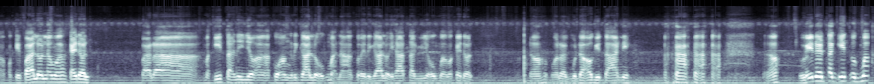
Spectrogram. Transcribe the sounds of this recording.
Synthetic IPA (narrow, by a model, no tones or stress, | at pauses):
apakɪpaːlolaŋmaŋakajdol | paɾamakiːt̪aʔnɪɲoʔaŋakoʔaŋɾɪɡaːloʊɡ̚maʔnaʔakoaɾɪɡaloɪɦaːt̪aɡ̚nɪɲoʔʊɡ̚maʔmakajdol | nomonaɡ̚mʊdaʔoɡɪd̪̚t̪aʔaːnɪ | no | widəd̚t̪aɡʔɪt̪ʔʊɡ̚maʔ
